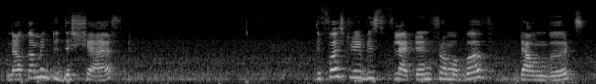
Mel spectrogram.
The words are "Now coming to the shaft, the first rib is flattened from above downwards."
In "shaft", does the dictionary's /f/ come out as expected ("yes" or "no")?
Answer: yes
